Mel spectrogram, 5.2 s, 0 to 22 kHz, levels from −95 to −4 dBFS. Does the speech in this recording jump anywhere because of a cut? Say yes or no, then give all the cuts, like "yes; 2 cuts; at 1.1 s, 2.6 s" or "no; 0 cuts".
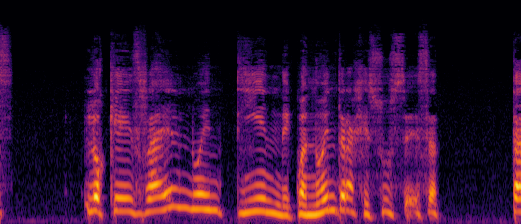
no; 0 cuts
